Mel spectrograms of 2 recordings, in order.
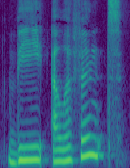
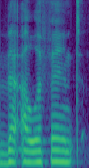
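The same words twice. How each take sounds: First: The word 'the' is said with a long 'ee'. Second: The word 'the' is said with a short 'uh'. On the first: This follows the careful general rule. "the sound E is pronounced E" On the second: This is how casual native speakers talk. "Native speakers will probably just say"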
